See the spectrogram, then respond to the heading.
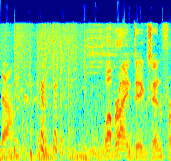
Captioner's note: laughs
